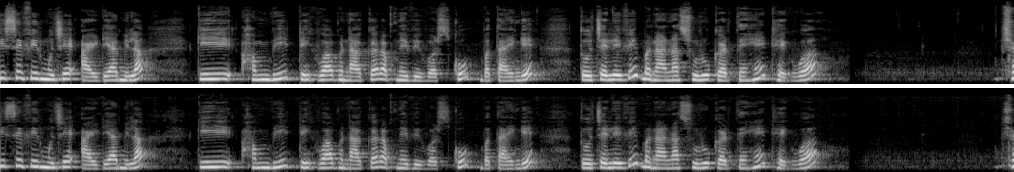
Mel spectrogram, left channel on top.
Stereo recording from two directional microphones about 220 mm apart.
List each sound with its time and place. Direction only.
0.0 s a woman's voice: 55° left (ahead or behind)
